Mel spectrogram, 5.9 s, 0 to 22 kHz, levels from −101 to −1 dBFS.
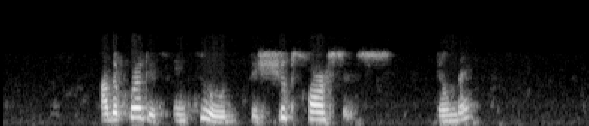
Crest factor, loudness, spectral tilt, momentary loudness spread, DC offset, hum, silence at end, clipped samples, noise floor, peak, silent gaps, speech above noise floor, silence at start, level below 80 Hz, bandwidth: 18 dB; -18 LUFS; -5.5 dB/octave; 20 LU; under 0.1%; none; 1.2 s; under 0.1%; -74 dBFS; -2 dBFS; none; 56 dB; 1 s; -60 dBFS; 4.1 kHz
